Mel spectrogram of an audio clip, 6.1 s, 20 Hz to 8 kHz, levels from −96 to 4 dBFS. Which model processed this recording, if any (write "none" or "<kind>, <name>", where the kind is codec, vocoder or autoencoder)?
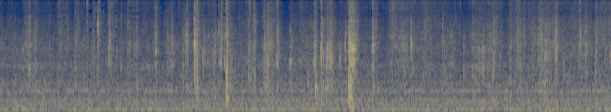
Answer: none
